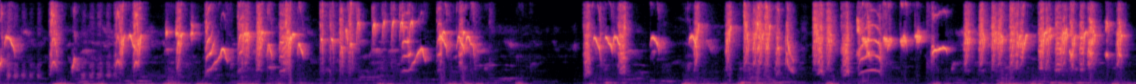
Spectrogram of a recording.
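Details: Female konin calling to arouse the male's mating drive. Rapid, very high, thin twittering chirps come in dense bursts with brief pauses, over soft low thumps.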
